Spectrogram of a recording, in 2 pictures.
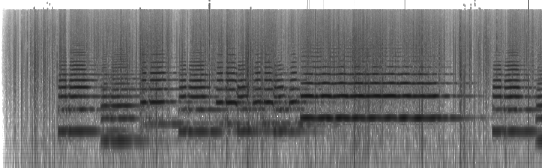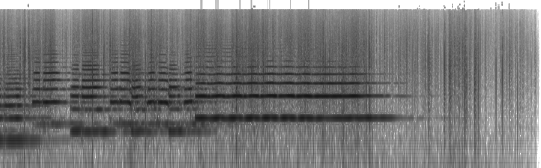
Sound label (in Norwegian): oppstilling, leirsignal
